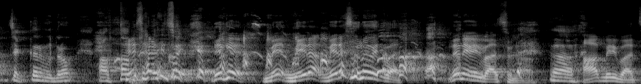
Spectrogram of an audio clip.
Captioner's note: laughter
